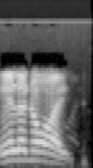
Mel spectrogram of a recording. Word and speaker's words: Illinois: Illinois, the S is silent.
